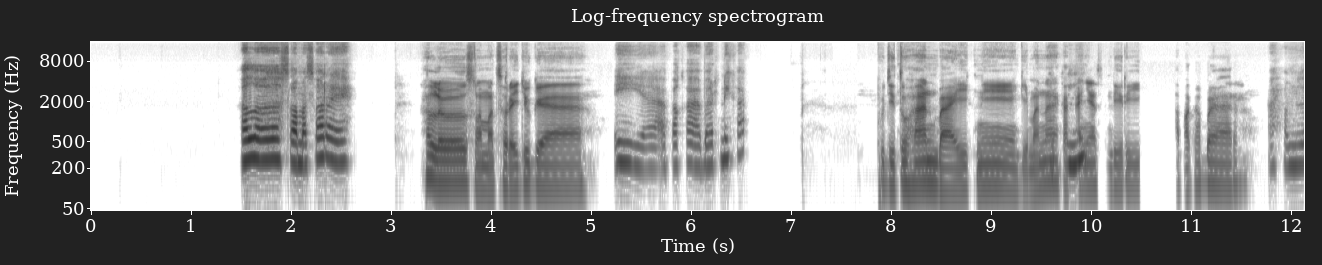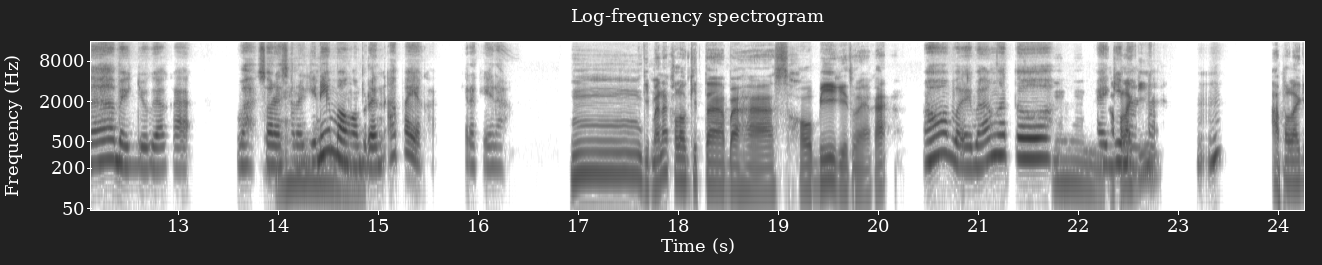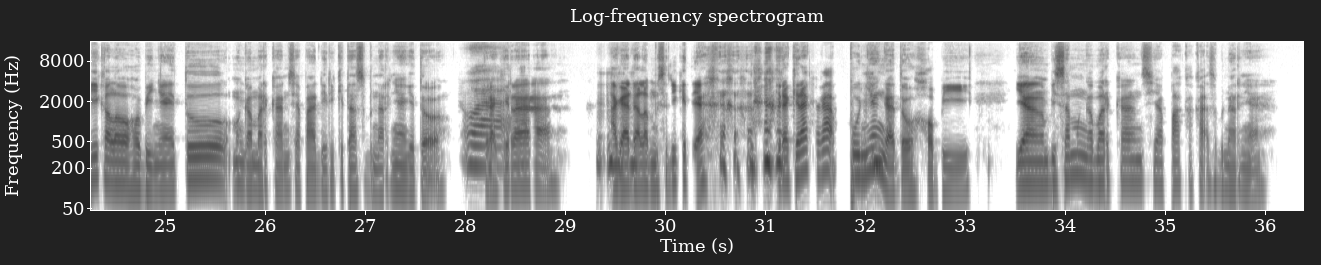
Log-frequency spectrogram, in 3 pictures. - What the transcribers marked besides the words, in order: tapping; chuckle; other background noise
- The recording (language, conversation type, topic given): Indonesian, unstructured, Hobi apa yang paling mencerminkan dirimu yang sebenarnya?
